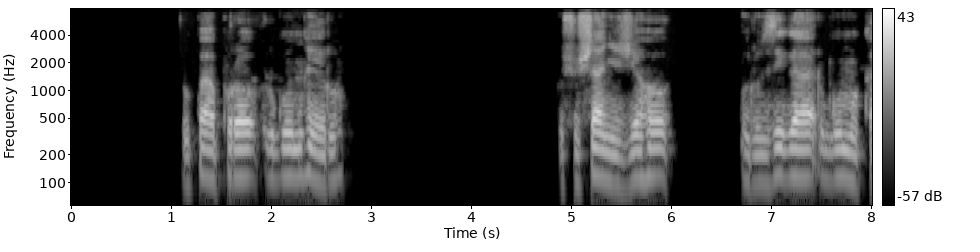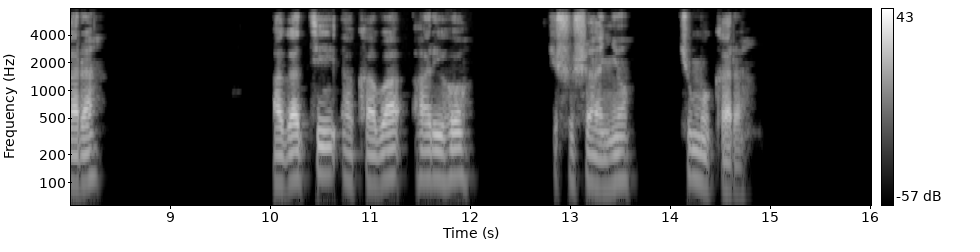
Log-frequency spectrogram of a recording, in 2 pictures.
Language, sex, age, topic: Kinyarwanda, male, 25-35, government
